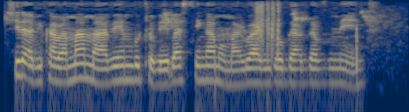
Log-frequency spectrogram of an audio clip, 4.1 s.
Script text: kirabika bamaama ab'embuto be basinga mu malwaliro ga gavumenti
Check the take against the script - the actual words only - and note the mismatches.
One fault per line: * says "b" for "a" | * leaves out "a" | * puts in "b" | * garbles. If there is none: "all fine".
all fine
